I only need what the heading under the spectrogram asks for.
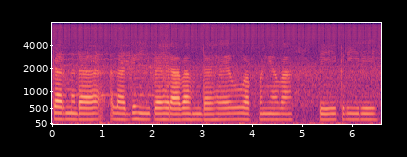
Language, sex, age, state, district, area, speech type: Punjabi, female, 45-60, Punjab, Mansa, rural, spontaneous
